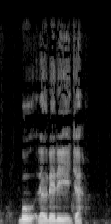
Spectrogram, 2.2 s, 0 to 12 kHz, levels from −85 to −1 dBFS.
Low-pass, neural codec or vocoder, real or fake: 10.8 kHz; none; real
